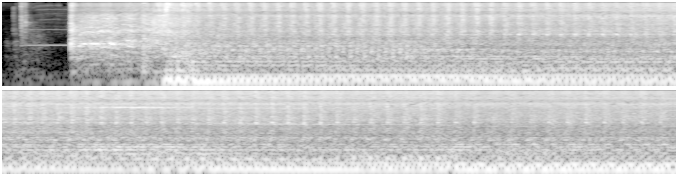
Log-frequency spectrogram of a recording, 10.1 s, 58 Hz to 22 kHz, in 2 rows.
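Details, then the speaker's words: 6.0 LS V8 first start after replacing spun rod bearings: fires and idles with light quick ticking over the exhaust; one valve train component noisy, owner suspects low lubrication and lifters not yet pumped up. "One of these guys here is making noise. You can see they ain't getting much lubrication. Maybe it's gonna take a second for them to pump up, I don't know."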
